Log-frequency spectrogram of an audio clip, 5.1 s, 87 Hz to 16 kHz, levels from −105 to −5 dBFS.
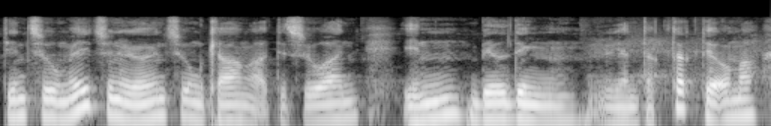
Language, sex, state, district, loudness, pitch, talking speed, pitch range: Mizo, male, Mizoram, Aizawl, -18 LUFS, 115 Hz, 200 wpm, 105-130 Hz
